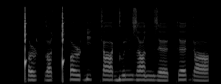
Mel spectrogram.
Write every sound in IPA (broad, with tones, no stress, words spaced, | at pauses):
ǃɔ˨ɭɡɒ˨ǃʰɔ˦ɭɠi˨ kɑ˦ɡu˦nzɑ˦ nzɜ˨kɜ˥ɡɑ˨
